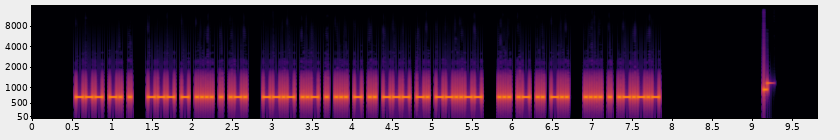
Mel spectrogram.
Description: Morse code, heard as a keyed tone, about 40 wpm, 700 Hz. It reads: ONE OTHER QUESTION, SAID HE.
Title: Sentences from Top 400 Words 40wpm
